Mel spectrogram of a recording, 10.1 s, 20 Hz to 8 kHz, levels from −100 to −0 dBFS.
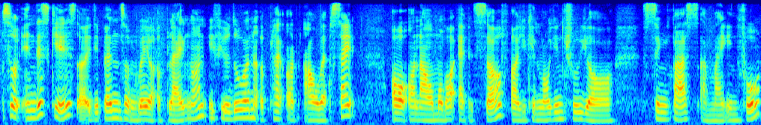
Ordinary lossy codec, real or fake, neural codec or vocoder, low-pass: none; real; none; 7.2 kHz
